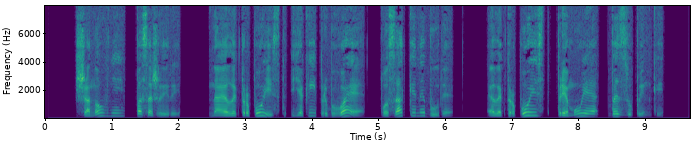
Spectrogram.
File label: khs st male, subway station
